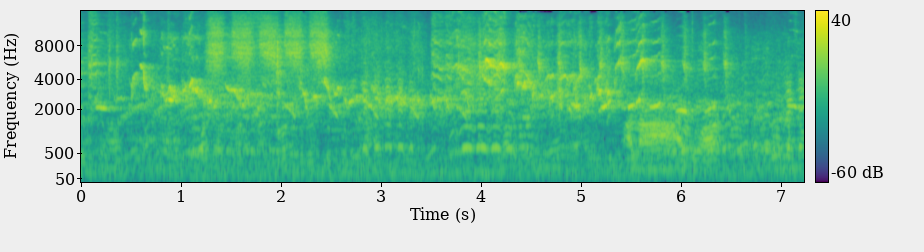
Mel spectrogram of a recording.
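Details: Greater green leafbird, a prize-winning bird offered for sale, delivers a busy, varied song of rapid chirps and twittering whistles that slide up and down, with strands of lower warbling beneath and some talking in the background.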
